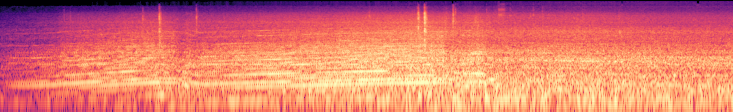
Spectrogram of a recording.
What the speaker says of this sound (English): Oh, and I love that little like supercharged whine that you get too.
